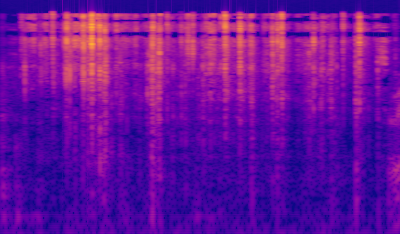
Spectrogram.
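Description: A trading-card pack wrapper being crinkled and torn open by hand, a fast irregular run of sharp crackles.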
